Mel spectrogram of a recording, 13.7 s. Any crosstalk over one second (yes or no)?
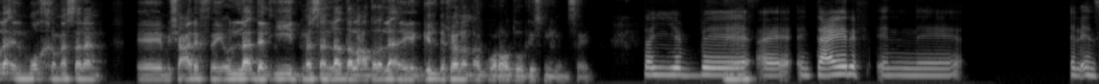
no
